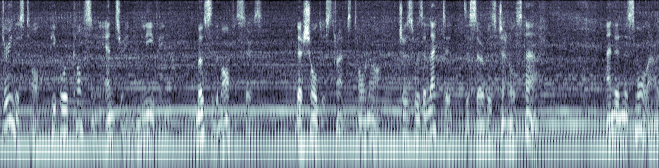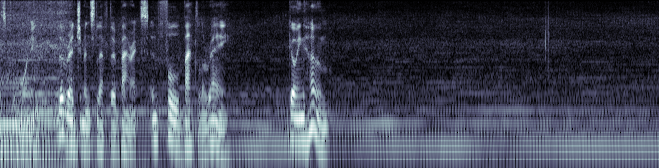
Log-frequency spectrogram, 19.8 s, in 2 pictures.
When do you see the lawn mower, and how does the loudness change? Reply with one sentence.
The lawn mower can be heard from 0.0 to 19.7 s, getting quieter.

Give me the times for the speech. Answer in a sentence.
The speech can be heard from 0.0 to 8.3 s, from 9.1 to 13.5 s and from 14.2 to 14.8 s.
